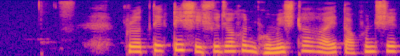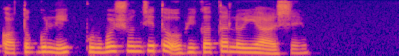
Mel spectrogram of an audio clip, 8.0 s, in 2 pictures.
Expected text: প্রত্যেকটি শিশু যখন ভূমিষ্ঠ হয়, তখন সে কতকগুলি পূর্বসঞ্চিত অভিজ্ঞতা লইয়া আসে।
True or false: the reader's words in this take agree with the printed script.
true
